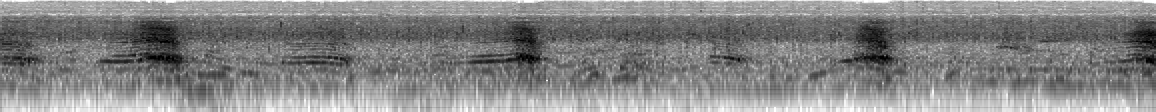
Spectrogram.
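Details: Brown bear cub at Noboribetsu Bear Park giving loud, wavering harmonic cries roughly every three to four seconds, with softer bending harmonic calls between them over a steady trickle of water in the background.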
